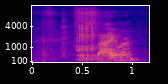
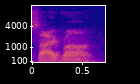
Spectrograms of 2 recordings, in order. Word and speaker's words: Siron: Siren? Close. I said it wrong. It's Siron.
